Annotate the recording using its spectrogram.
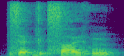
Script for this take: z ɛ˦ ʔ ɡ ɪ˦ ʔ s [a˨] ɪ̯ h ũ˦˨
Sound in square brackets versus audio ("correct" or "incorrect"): incorrect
